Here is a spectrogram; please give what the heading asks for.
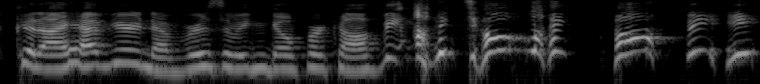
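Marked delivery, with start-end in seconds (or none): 2.1-3.7 higher, louder, laughing through it; can't hold the straight face; laughing attempt at the deadpan reply; laughing quote. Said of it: "Kaede's quiet deadpan".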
